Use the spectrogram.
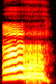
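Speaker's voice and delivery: loud, high groan; big loud emotional groan; overwhelmed groan. Real, not acted. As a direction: groan it out, overcome with feeling. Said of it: "My eyes are tearing".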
